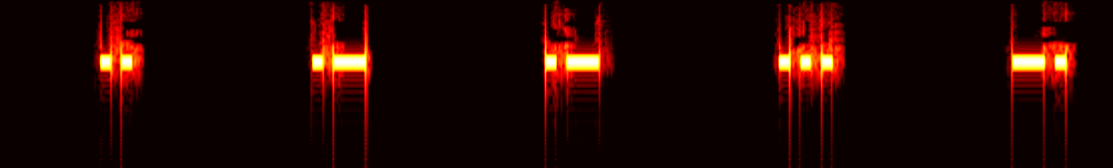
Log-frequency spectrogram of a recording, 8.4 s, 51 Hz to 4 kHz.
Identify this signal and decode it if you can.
Morse code, heard as a keyed tone, about 15 wpm, spaced as for 5 wpm, 800 Hz. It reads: IAASN
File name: Morse / Level3-All-B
